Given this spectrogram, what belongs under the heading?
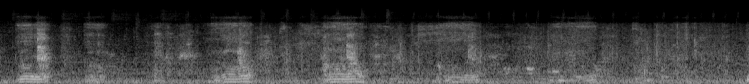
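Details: Reverse sneeze.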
